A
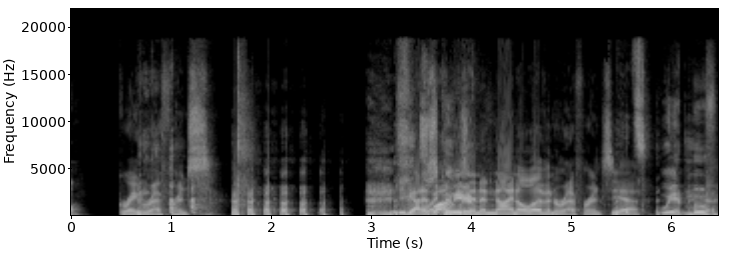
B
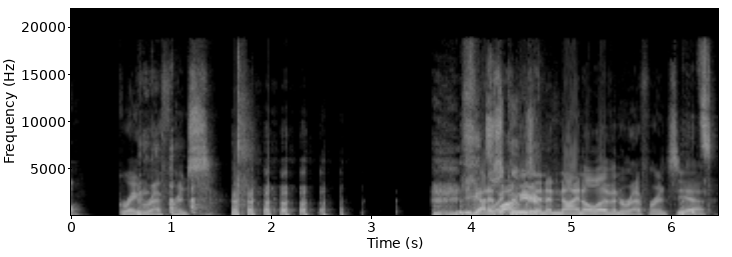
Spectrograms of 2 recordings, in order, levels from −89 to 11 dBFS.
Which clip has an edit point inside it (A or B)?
A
